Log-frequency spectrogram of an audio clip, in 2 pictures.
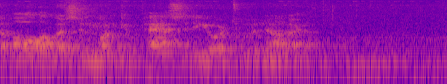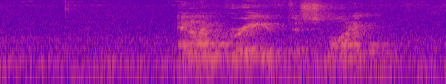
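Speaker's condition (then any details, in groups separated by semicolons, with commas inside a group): No condition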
